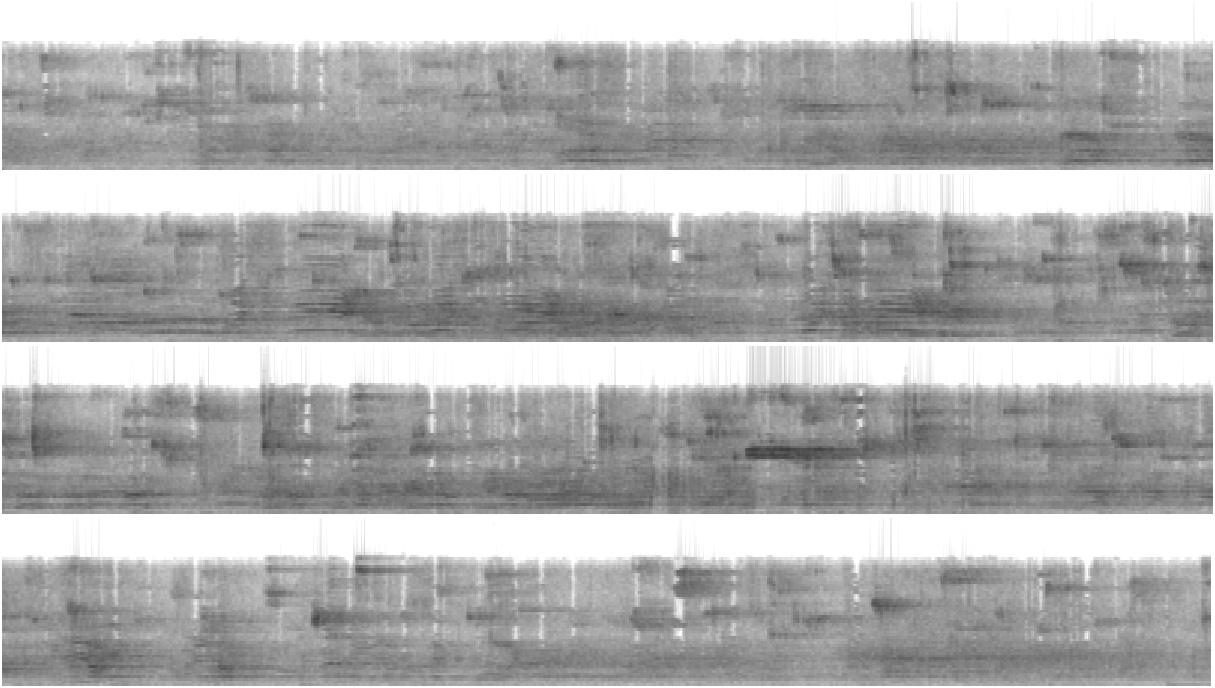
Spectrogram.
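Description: Basketball bouncing on a hardwood gym floor, with indistinct voices of players and spectators echoing in the large hall.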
